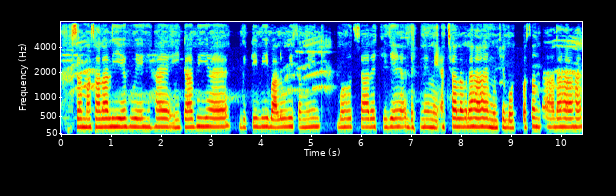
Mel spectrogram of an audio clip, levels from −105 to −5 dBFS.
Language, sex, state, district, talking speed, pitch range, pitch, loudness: Hindi, female, Bihar, Purnia, 170 wpm, 210-220 Hz, 215 Hz, -17 LUFS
